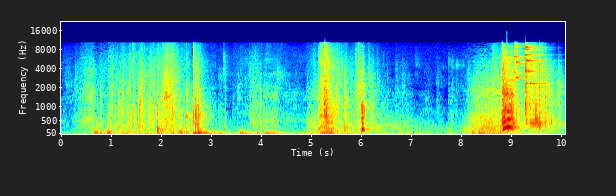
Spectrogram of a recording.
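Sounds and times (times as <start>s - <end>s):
glass clinking: 8.9s - 10.0s.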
